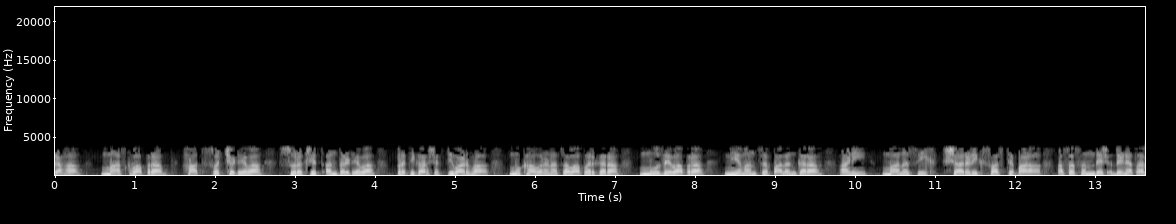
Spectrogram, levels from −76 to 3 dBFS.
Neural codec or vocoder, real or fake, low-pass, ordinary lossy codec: none; real; 3.6 kHz; none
